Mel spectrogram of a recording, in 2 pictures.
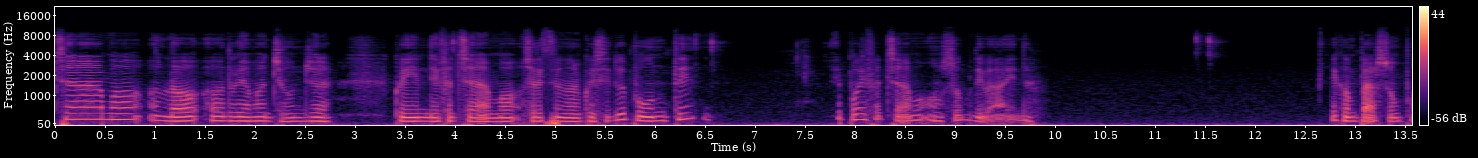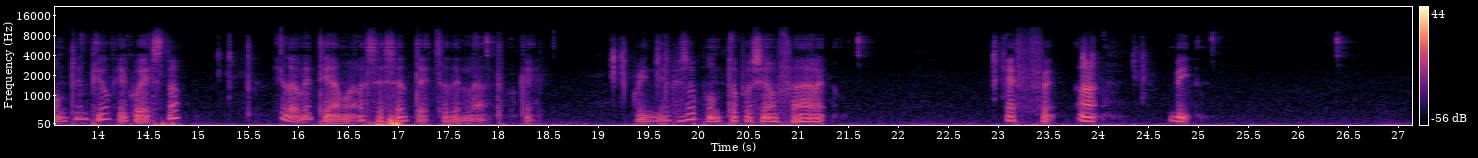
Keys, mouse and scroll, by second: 8.0 w, 15.3 g, 15.9-17.9 middle drag, 17.9 click, 19.2 a, 19.6 b, 19.7-22.0 drag, 23.1 f, 23.9 a, 24.4 b.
